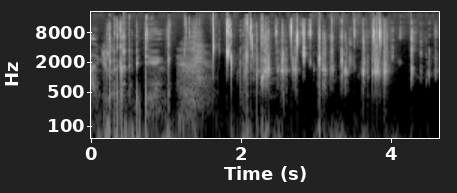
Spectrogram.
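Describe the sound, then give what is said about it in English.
Close-up ASMR mouth sounds from chewing gum: many soft, wet smacks, clicks and squelches in an irregular rhythm, quiet and without talk. “ASMR mouth sounds with chewing gum extra”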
